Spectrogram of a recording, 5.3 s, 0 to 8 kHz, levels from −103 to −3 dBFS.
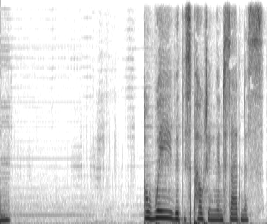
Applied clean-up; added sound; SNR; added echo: neural separator model SepFormer DNS4.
